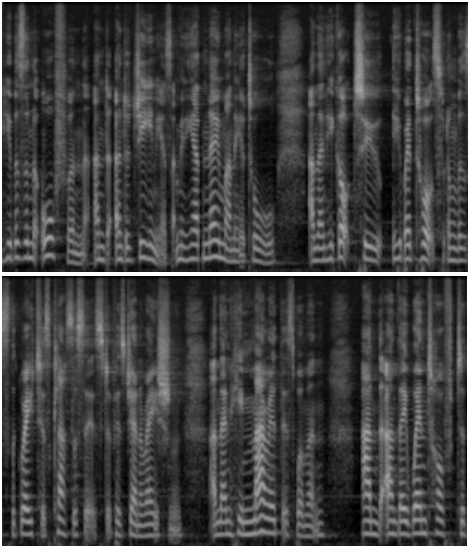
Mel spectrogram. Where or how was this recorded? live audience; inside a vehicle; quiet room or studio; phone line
live audience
